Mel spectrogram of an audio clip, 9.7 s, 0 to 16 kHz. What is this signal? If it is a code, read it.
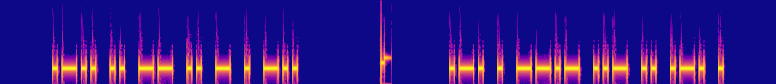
Morse code, heard as a keyed tone, about 20 wpm, 700 Hz. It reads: LIMITED REQUIRE
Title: Sentences from Top 900 Words - New Word Drill - 20wpm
